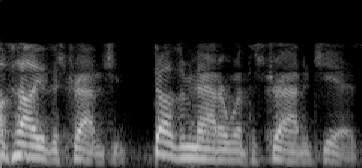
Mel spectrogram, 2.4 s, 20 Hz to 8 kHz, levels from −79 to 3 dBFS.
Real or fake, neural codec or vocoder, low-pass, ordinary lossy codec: real; none; 7.2 kHz; AAC, 16 kbps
